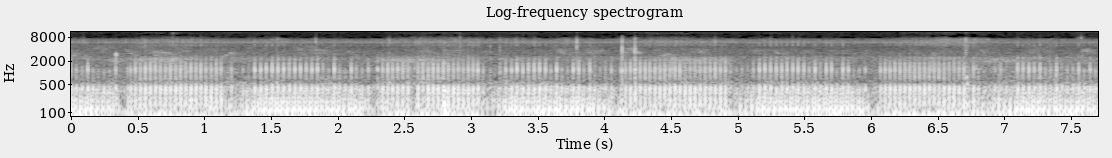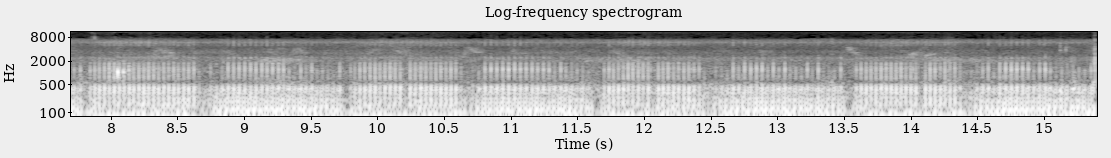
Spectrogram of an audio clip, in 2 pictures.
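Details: Stitch the cat keeps up a loud engine-like purr, low and steady, with regular breathing pauses about every second across the stretch.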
